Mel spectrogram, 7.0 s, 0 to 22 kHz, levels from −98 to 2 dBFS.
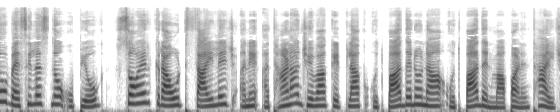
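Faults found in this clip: Pre-echo on speech, twice. Short hiss smearing in ahead of a sharp onset at 1.93–1.96 s (about 28 ms) and again at 4.54–4.56 s (about 20 ms). Probable component: transform codec in the media path. Mechanism: block-wide quantisation noise, sized for the loud attack, leaks into the quiet lead-in before it, so the attack arrives soft. Worth checking the encoder's transient handling or block switching.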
